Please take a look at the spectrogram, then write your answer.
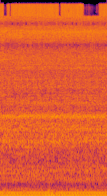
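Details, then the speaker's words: Peugeot Partner at idle after replacing the damaged tensioner bearing and fan belt pulley bearing with a new timing belt, oil changed and clutch replaced: smooth, steady idle with an even low hum, no whirr, squeal or rattle; normal idle. "udah normal ya. Berarti lahar tensioner sama lahar panbel rusak, kalian diganti timing belt. Suaranya sudah halus."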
